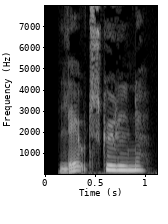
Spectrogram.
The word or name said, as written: lavtskyllende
